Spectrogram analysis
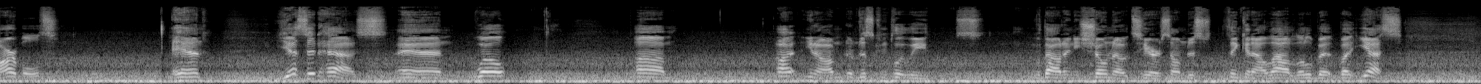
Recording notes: CHANT IT DOWN RADIO GOES MOBILE IN THIS EPISODE. IS IN THE CAR ON A LOS ANGELES FREEWAY.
